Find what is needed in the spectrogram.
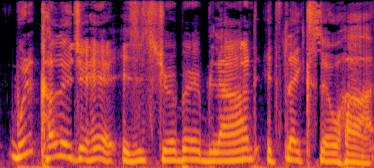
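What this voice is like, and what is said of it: Impression of another person. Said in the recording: “Can I do an impression of Finley real quick?”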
